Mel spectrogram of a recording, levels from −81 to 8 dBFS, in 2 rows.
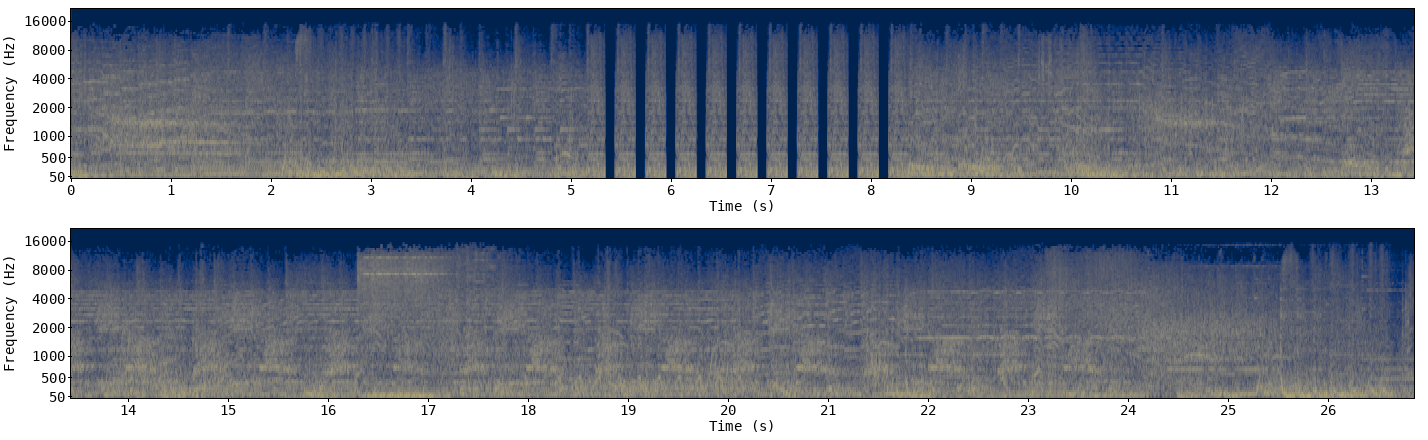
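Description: From 5.33 to 8.37 s there is a stutter with silent gaps. A 200 ms burst of sound repeats 10 times, each followed by about 104 ms of dead silence, every 304 ms. The player likely stalled, replaying its last fragment on each retry. The audio meant for that span is missing.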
